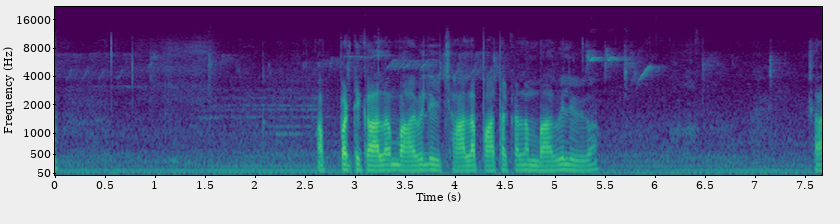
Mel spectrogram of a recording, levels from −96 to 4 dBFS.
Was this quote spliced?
no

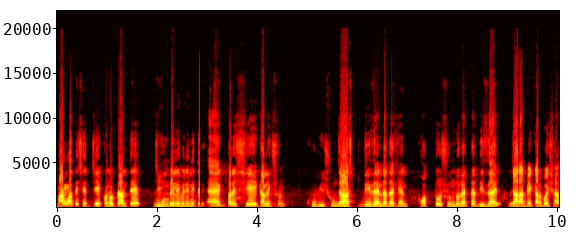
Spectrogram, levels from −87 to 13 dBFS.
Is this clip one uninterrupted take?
no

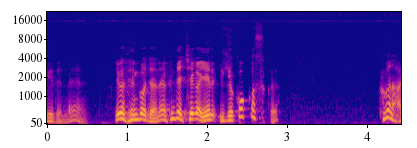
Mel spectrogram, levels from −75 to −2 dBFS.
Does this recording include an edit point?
no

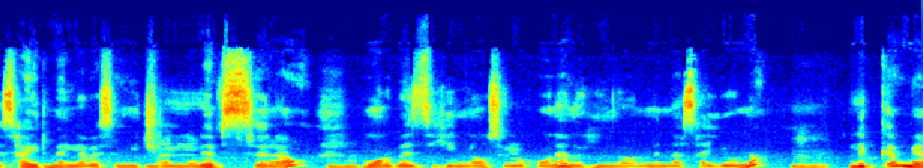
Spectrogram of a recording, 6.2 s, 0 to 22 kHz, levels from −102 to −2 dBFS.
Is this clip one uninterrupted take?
yes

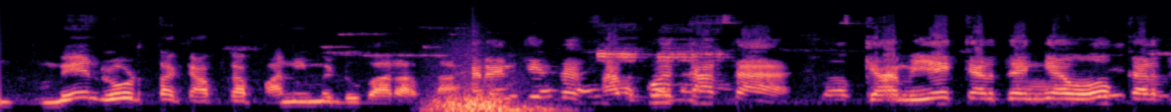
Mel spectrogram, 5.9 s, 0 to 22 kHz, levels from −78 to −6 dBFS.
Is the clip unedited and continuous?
no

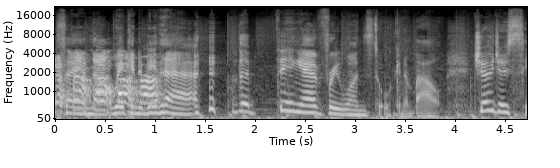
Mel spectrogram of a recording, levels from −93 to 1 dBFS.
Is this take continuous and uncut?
no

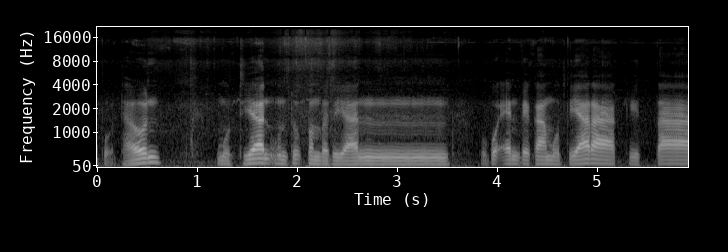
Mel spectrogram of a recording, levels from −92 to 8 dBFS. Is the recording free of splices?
yes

